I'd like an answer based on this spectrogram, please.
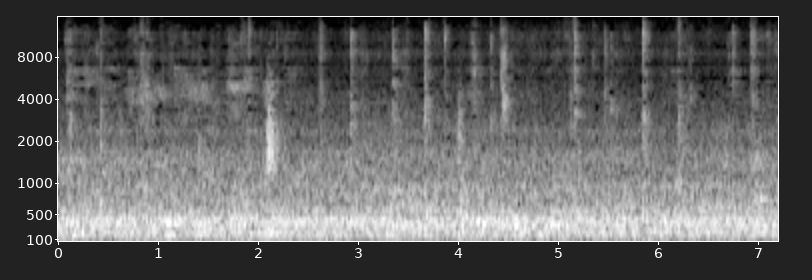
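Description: Two people eating by hand: irregular short clicks and smacks of chewing and of fingers tearing fried luchi and dipping it into chicken curry on plates, over a steady low background hum.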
